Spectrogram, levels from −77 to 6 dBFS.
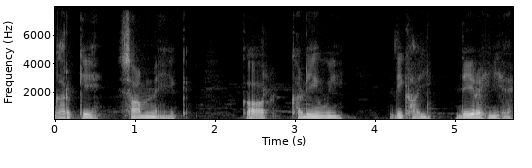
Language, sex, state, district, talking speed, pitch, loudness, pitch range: Hindi, male, Goa, North and South Goa, 115 wpm, 115 Hz, -19 LUFS, 115-120 Hz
